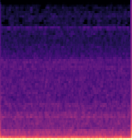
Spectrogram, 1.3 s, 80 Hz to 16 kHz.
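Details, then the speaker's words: Rebuilt engine's first start, fuel pump replaced: smooth, steady idle around 1000 rpm, constant low hum, no knocks or stumbles, no smoke, started first try; normal idle. "Alting fungerer bare. Sådan skal der være. Og starter i første hug. Og den ryger ikke engang."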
